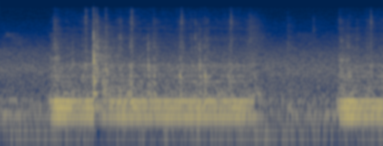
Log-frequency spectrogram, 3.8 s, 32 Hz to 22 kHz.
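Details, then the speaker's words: 1974/75 Kenmore 1813 sewing machine jamming after the stitch width was shifted: motor hum in bursts with sharp clacks and labouring. The bobbin case has loosened enough to pop out on its own. "so this going to be one of those ones where the bobin case has gotten loose enough that it just pops on its own"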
